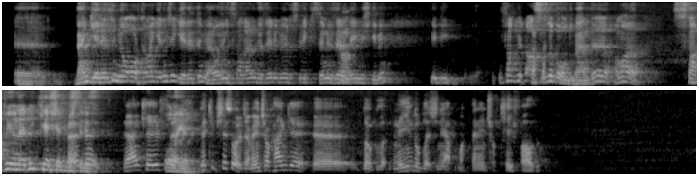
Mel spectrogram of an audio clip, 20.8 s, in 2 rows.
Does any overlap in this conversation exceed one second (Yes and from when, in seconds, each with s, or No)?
No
